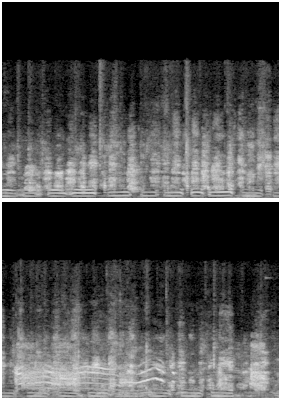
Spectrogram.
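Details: Rapid, fairly even series of short hoots from a silvery gibbon, about two to three per second, with higher whistled sweeps rising over the chorus partway through.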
